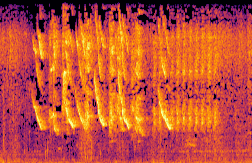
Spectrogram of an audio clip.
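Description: A bird calling loudly: a quick series of sharp notes, each falling steeply in pitch, starts just under a second in. Near the end it gives way to a fast run of short, rapid repeated notes.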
